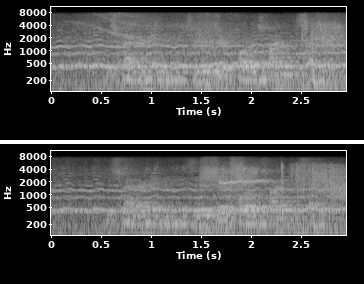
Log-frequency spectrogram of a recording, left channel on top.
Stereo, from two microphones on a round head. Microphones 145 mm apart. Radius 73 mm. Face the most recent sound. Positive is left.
turn(degrees=40)  # may be behind; listen again after turning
